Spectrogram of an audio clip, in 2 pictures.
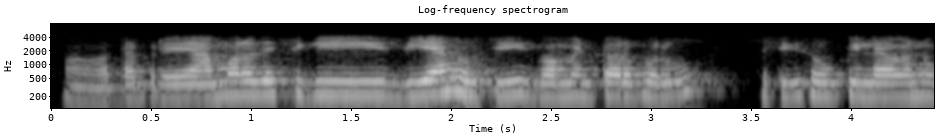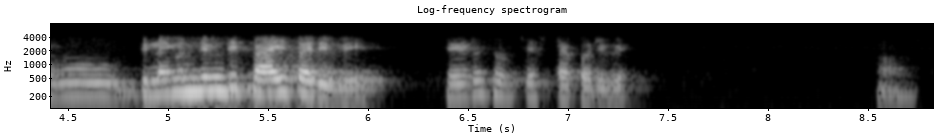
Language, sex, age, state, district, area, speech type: Odia, female, 45-60, Odisha, Kandhamal, rural, conversation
